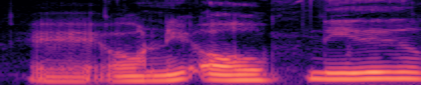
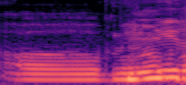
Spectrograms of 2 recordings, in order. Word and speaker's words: homínido: Y cuando fue, dice que vio a un ser omnídeo, ¿cómo se dice? Homínido.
